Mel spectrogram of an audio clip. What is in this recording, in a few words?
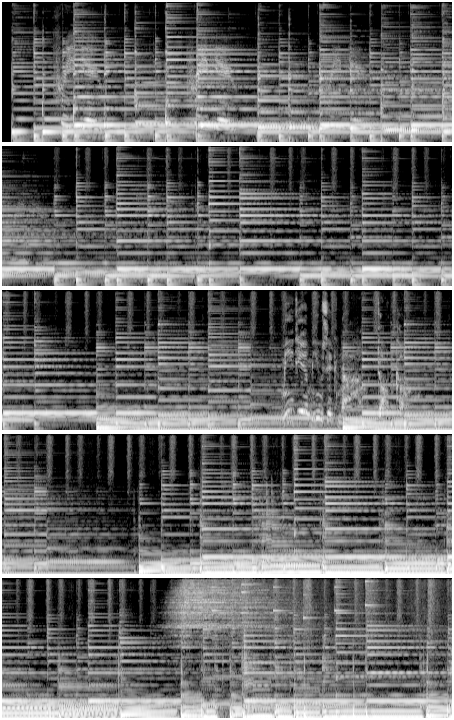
underscore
